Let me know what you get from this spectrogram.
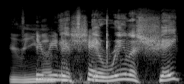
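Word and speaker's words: Irina Shayk: say this model's name it's uh Irina Shake Carina Shake just remember shake it don't break it oh yeah or shake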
